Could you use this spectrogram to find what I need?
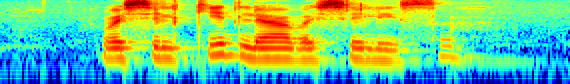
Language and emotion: Russian, neutral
